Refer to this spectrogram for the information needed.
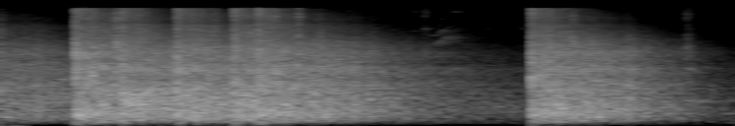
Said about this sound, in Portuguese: As ruas se transformaram numa praça de guerra. As marcas das balas ficaram por todos os lados. Olha, foi uma guerra. Foi guerra. O tiroteio entre policiais e criminosos foi gravado pelos moradores.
